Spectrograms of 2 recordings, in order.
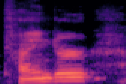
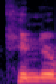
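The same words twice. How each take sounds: First: The word is given an English pronunciation. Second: The word is given a German pronunciation. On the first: The speaker calls it wrong. "It's not kinder" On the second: The speaker calls it right. "the German word Kinder"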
